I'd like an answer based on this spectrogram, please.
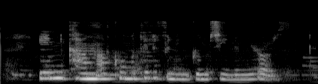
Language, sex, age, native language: Icelandic, female, 12, Icelandic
